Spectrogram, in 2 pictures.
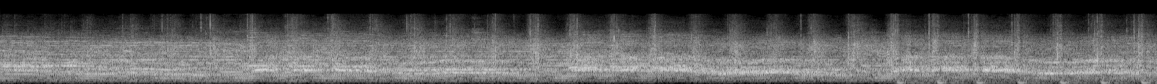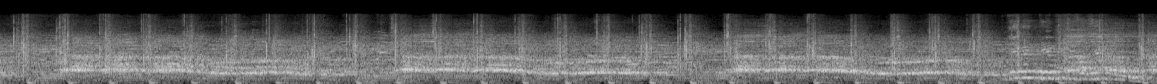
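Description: Live rock band playing loud, with voices chanting along. About nine seconds in, the bass and kick drum come in heavily under a steady beat.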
